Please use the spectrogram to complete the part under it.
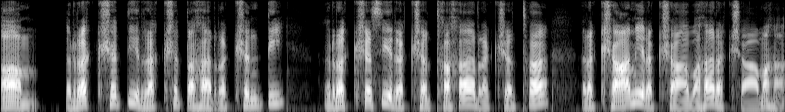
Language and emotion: Sanskrit, neutral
